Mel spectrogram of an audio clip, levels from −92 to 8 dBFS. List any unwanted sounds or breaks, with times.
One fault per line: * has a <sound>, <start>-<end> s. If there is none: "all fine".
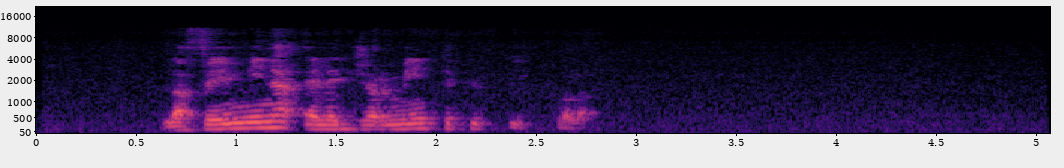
all fine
